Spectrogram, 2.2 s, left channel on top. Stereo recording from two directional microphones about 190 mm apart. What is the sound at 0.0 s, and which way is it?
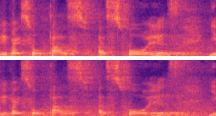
A woman's voice, 50° left (ahead or behind).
